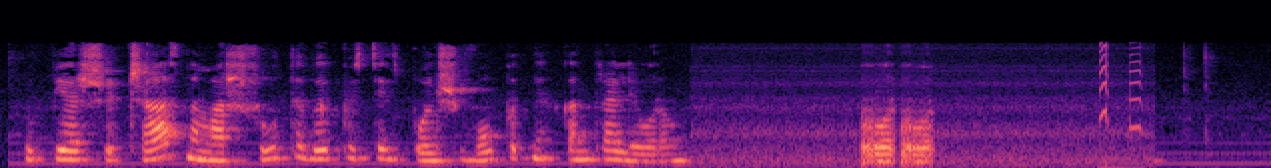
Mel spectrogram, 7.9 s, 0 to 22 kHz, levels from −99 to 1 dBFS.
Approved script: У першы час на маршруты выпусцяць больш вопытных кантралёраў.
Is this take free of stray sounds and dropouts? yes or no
no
